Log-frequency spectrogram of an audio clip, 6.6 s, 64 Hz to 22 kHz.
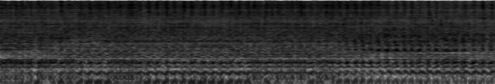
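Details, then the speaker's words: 2005 Ski-Doo MX-Z Renegade 600 H.O. SDI, warmed up, after a fuel pump, pressure regulator and strainer replacement fixing hard starting: steady, even two-stroke burble with no misfires or hunting. "two miles on it good running good riding machine once it got warmed up but this will make life a lot easier for us"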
